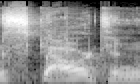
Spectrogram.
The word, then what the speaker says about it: Scourton: His name wasn't even Scourton to us until this year, so we did a pretty good job. Calling him Scourton, which is the correct grammatical pronunciation, is okay. It took us a while. Scourton, that's a little bit of a tester.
